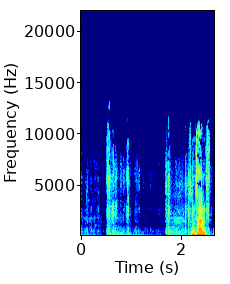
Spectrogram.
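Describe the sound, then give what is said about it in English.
Paper being ripped by hand, an envelope sent to a P.O. box torn open in two scratchy bursts of tearing, the second louder, ending with a short vocal sound over the rip. “Also, it looks like somebody sent me another another thing to the P.O. box. Check this out now. I need a letter opener.”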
